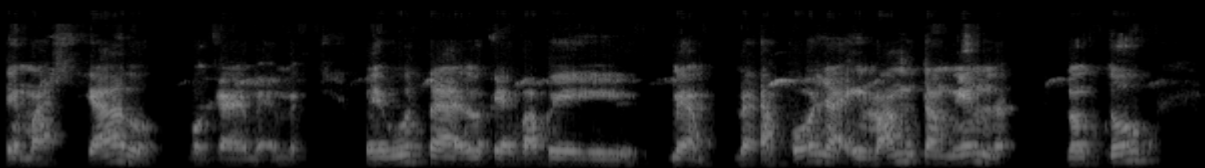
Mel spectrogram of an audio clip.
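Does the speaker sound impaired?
Yes: Down syndrome; adult man aged 26 to 27.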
